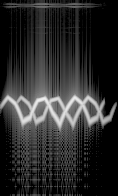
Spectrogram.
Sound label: ghost voice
